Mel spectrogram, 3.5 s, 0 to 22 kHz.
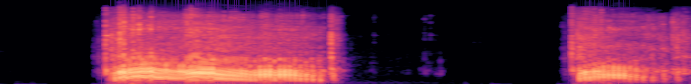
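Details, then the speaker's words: Echo CS-3450 chainsaw after replacement aftermarket carburetor and new primer bulb, linkage sticking; two short full-throttle bursts warble and surge unevenly then cut out, owner thinks the high-speed mixture needs adjusting; rough running at high speed. "Well, might have to work on the high side a little bit."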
